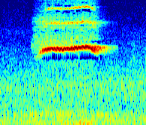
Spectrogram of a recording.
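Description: A traffic police officer (signalman) in Lisbon blows his final whistle: a single shrill whistle blast, loud, held steadily for just over half a second before cutting off, with no voices around it.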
